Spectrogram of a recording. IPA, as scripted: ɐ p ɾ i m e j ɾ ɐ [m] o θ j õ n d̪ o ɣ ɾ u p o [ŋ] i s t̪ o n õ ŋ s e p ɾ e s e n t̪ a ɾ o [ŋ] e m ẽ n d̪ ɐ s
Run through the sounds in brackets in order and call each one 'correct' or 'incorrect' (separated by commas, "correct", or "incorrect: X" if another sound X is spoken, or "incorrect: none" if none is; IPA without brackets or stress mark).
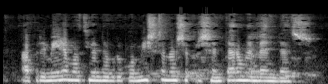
correct, incorrect: m, correct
